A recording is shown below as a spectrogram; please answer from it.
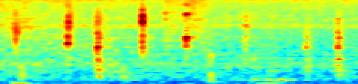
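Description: Several faint, irregularly spaced clicks over quiet room tone, typical of a presenter working a laptop to pause a slideshow.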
